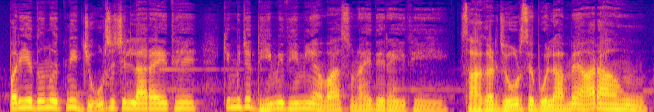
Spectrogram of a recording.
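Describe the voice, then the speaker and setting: A man narrating a first-person horror story in a steady, dramatic storytelling manner. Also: fairly high pitch.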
